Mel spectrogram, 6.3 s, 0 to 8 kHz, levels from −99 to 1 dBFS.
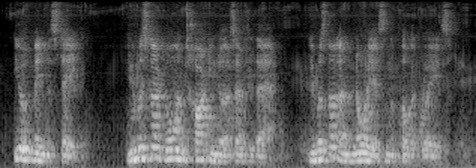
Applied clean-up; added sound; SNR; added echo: neural separator model SepFormer DNS4.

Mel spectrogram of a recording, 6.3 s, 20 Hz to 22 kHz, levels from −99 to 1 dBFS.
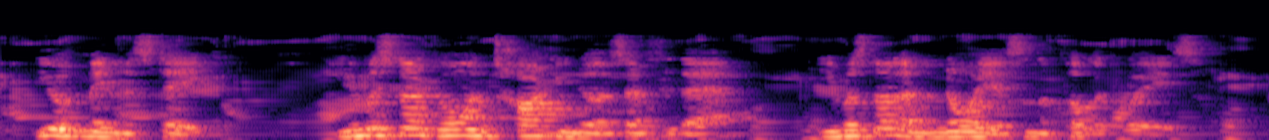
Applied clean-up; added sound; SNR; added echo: classical method WPE with log-MMSE.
